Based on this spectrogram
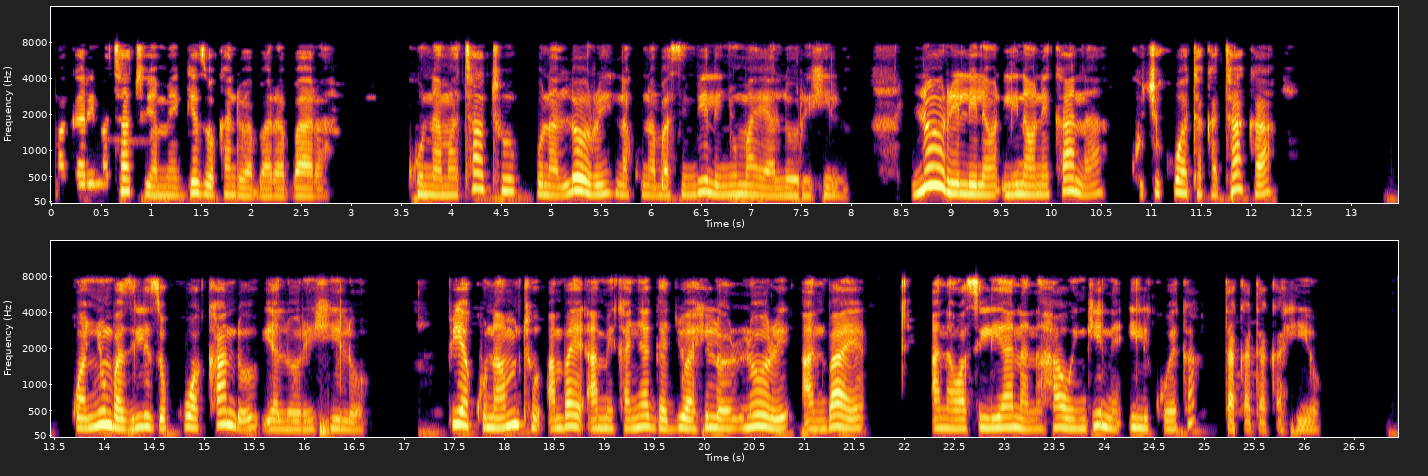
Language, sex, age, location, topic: Swahili, female, 25-35, Nairobi, government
